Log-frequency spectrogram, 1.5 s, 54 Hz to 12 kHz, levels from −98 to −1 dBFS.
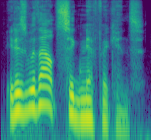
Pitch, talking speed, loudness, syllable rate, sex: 140 Hz, 160 wpm, -15 LUFS, 6.7 syllables/s, male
